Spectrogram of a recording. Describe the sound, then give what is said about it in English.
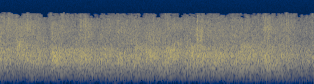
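Slow, half-hearted applause from a crowd after a speech: a steady, even patter of many hands at a moderate level that never swells or builds, with no voices over it. “the fucking applause is half-hearted.”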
